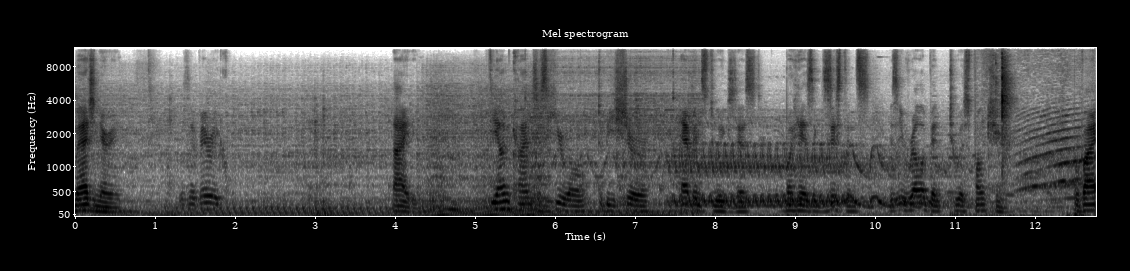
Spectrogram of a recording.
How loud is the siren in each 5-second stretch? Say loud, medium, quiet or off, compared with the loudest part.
off, loud, loud.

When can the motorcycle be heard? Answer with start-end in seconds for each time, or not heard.
0.0-7.9.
